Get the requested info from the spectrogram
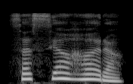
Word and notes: ಸಸ್ಯಾಹಾರ: sasyāhāra

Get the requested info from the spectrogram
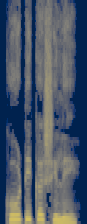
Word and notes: ಕೊಡಗಸಾಲೆ: Kannada

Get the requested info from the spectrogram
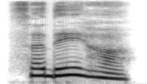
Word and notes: ಸದೇಹ: sadēha

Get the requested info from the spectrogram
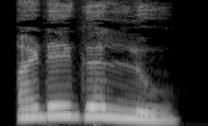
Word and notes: ಅಡೆಗಲ್ಲು: aḍegallu

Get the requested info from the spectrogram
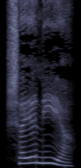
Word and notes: ಶ್ಯಾಣ್ಯಾ: Kannada

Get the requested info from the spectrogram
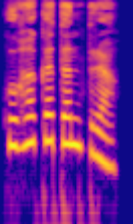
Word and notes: ಕುಹಕತಂತ್ರ: kuhaka tantra

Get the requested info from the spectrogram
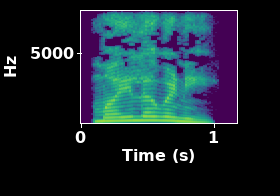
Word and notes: ಮೈಲವಣಿ: Kannada

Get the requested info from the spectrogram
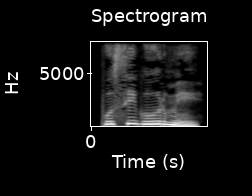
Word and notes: ಪುಸಿಗೂರ್ಮೆ: pusigūmeF

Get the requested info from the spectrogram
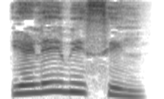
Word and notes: ಎಳವಿಸಿಲ್: Kannada

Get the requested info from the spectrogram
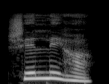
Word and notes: ಶಿಲಾಹಿ: śilāhi

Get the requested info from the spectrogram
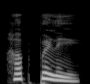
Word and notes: ಹಪ್ಪಳ: happaḷa

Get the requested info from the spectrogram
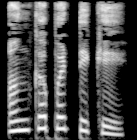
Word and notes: ಅಂಕಪಟ್ಟಿಕೆ: kannada

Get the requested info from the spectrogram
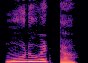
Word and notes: ಮೀಟುವಡೆ: Kannada

